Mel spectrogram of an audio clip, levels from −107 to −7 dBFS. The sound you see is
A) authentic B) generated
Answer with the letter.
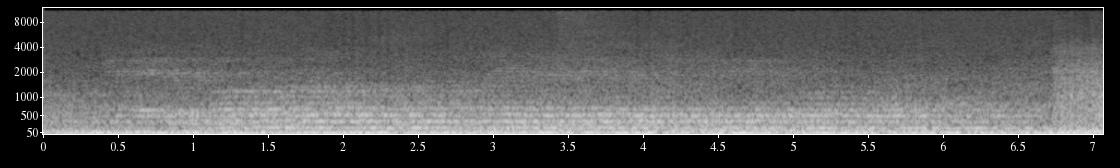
A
